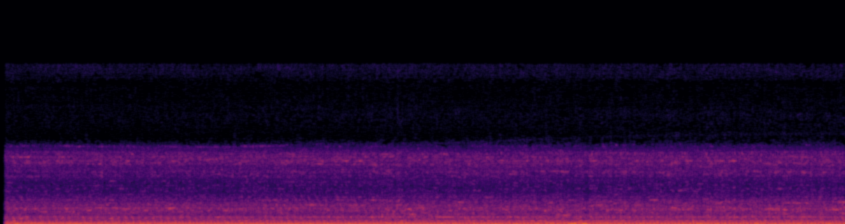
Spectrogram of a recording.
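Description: Steady road and engine noise heard from inside the cabin of a car cruising at highway speed, a constant low rumble with no changes.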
